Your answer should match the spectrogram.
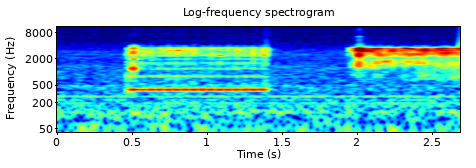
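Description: Telephone ringing heard while placing an outgoing call: a loud, warbling ring burst of about a second, a brief pause, then a brighter, higher-pitched ring that begins and continues to the end.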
